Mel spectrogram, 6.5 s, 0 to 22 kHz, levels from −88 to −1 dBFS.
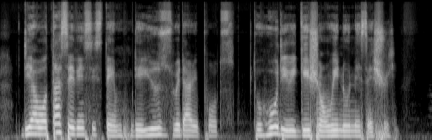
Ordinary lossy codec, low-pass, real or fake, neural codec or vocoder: none; none; fake; vocoder, 48 kHz, 128 mel bands, Vocos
